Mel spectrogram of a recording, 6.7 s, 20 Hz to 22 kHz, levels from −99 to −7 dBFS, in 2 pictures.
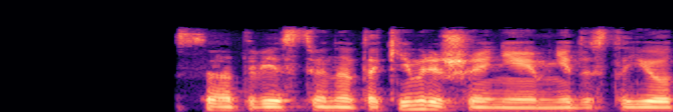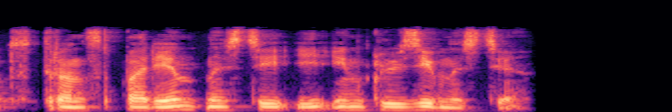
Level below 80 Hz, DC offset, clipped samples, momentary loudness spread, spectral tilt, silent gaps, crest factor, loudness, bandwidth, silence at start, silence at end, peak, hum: -60 dBFS; under 0.1%; under 0.1%; 7 LU; -4 dB/octave; none; 16 dB; -18 LUFS; 8.2 kHz; 0.9 s; 0.75 s; -2 dBFS; none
